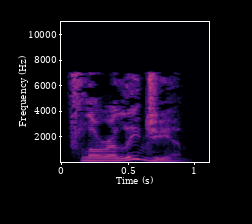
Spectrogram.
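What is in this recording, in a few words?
"florilegium", British English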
